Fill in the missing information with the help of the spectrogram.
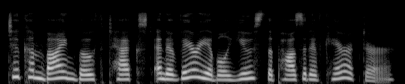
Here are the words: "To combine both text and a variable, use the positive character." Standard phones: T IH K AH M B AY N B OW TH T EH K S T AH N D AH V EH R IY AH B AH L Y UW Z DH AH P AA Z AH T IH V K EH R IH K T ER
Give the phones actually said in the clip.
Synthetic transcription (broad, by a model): T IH K AH M B AY N B OW TH T EH K S T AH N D AH V EH R IY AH B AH L Y UW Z DH AH P AA Z AH T IH V K EH R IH K T ER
